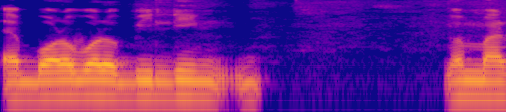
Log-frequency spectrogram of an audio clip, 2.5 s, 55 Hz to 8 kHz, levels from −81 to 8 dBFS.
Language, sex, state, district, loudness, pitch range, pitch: Bengali, male, West Bengal, Jalpaiguri, -16 LUFS, 110-115 Hz, 110 Hz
